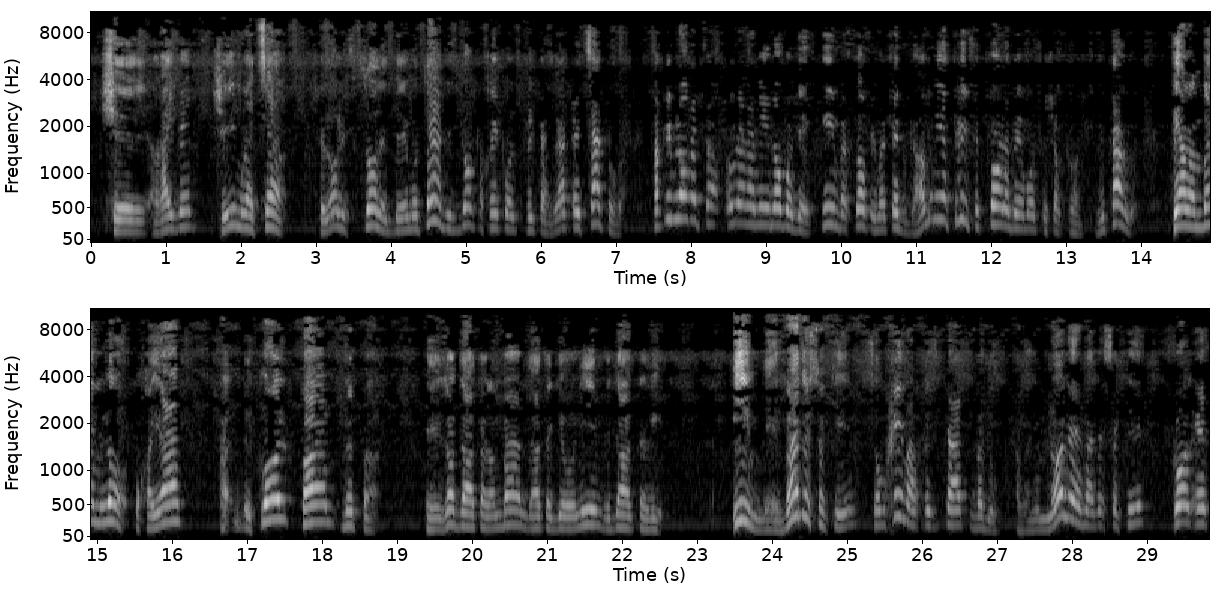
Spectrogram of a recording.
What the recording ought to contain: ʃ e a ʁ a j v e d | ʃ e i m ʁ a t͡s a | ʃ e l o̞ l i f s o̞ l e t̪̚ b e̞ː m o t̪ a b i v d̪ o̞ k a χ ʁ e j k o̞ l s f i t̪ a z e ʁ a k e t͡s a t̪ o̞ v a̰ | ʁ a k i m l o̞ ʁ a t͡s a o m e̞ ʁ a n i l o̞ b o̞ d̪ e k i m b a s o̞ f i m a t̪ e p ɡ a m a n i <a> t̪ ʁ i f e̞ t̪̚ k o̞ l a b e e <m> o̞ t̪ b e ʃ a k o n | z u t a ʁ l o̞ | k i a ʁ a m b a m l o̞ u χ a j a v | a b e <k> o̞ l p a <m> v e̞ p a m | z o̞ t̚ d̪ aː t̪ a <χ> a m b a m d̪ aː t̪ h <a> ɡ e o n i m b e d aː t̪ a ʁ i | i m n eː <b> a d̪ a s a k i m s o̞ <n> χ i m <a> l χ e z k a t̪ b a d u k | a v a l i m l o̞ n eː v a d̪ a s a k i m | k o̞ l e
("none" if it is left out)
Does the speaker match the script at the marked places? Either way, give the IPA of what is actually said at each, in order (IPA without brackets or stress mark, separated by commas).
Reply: a, m, k, m, ʁ, a, v, m, a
